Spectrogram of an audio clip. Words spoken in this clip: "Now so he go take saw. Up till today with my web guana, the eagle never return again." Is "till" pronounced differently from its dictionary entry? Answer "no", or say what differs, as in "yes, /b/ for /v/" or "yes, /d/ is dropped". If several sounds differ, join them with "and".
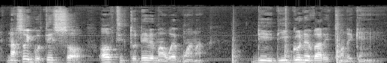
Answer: yes, /n/ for /l/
